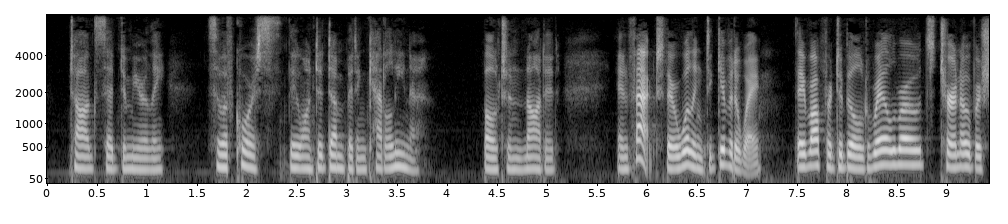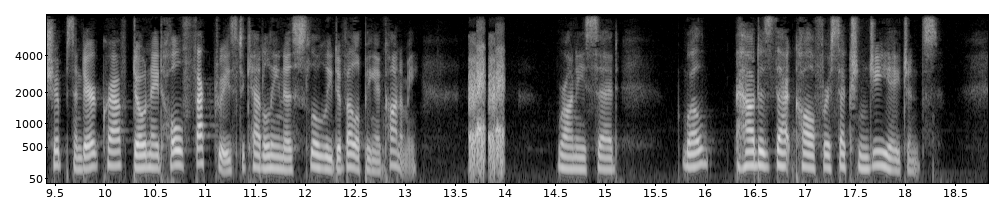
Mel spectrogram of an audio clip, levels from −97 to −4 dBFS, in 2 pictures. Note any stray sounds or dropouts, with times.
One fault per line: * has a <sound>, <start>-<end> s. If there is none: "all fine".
* has a laugh, 13.6-14.0 s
